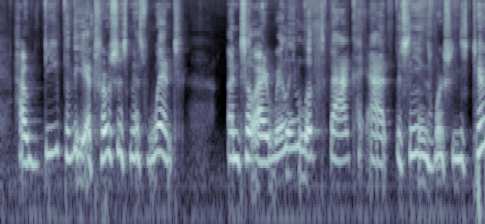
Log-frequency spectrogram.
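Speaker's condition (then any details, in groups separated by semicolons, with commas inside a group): Cerebral palsy; wheelchair user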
